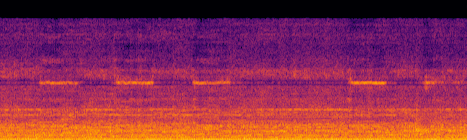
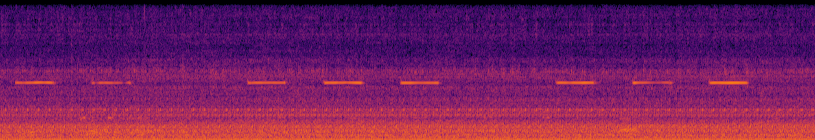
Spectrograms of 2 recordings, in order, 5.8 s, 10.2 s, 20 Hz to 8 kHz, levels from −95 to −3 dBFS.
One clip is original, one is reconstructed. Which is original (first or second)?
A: second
